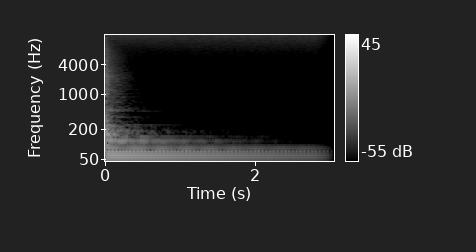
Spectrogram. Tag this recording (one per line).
tom
percussion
